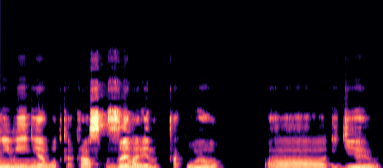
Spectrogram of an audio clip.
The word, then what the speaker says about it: Xamarin: зе марин его название но если правильно читать с ударением на первый слог земли до но на самом деле кто как произносится мариян кто-то говорит как самое говорит так далее но правильно вообще если англоязычных спикеров послушать они говорят сэм и в чем заключается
